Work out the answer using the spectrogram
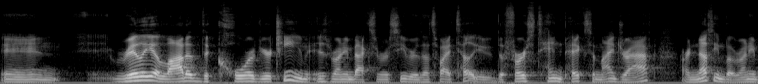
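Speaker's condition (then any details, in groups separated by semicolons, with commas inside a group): No condition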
